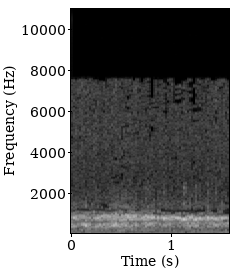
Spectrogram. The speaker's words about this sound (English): Blow your horn. Blow your horn.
